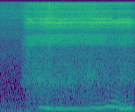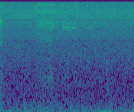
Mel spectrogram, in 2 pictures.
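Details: Sleeping Cavalier King Charles Spaniel snoring loudly indoors: one long rasping breath of about two seconds with a low droning tone that wavers and rises slightly near the end, then quiet room.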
